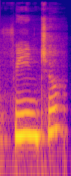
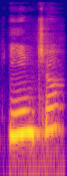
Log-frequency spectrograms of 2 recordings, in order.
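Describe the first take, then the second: First: The word begins with an f sound. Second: The word begins with an aspirated h sound.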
